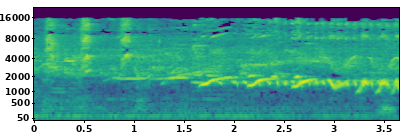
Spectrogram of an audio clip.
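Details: Champion Bornean white-rumped shamas of the Muara Wahau line, in a competitive mental-test face-off: after quiet hum, a fast run of buzzy whistled notes swells up and continues to the end.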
